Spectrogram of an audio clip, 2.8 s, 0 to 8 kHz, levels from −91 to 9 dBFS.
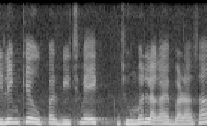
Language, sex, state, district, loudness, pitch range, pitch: Hindi, female, Chhattisgarh, Bastar, -14 LUFS, 210-250 Hz, 240 Hz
